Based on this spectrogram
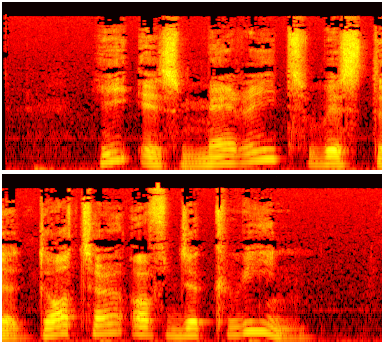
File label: married daughter queen, Dutch accent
